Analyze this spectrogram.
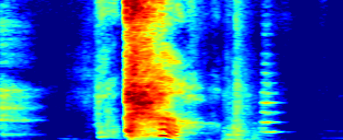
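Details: A single sneeze: a short intake followed by one sharp, explosive burst and a softer trailing snort, from a wide-nosed subject in Africa.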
